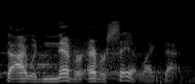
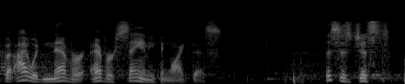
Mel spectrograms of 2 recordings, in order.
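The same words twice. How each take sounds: First: Said in the usual way. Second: Trailing off much softer and lower; shy man admitting he'd never say it; embarrassed aside. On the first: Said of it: "we don't talk like that very much". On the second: Retold or imitated. Man reading a greeting card for his wife, quiet and embarrassed. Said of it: "you read these cards and you say".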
